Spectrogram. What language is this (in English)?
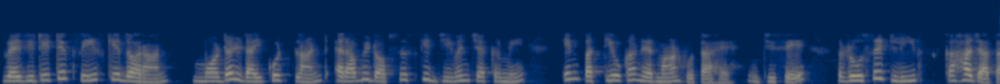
Hindi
